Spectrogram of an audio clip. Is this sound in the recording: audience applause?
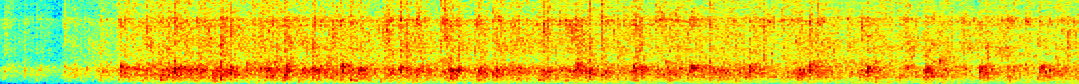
yes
